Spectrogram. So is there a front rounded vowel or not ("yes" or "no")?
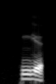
no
